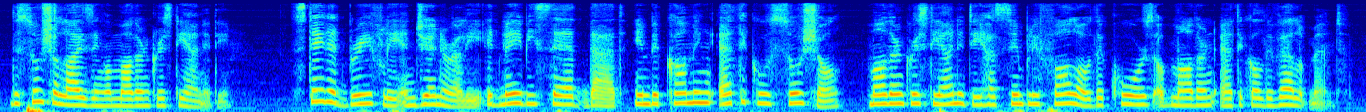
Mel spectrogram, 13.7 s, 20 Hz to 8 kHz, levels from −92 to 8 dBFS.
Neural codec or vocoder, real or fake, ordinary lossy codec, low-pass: none; real; AAC, 32 kbps; 7.2 kHz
